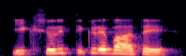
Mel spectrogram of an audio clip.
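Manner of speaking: ordinary delivery, nothing marked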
